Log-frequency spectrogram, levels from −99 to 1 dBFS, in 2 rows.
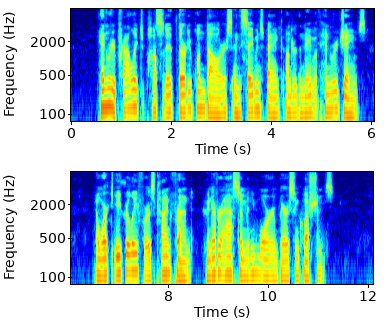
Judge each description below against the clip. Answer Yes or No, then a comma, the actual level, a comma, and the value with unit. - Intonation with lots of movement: No, narrow, 2.6 semitones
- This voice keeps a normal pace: Yes, average, 155 wpm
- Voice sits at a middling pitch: No, low, 110 Hz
